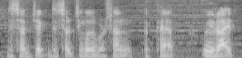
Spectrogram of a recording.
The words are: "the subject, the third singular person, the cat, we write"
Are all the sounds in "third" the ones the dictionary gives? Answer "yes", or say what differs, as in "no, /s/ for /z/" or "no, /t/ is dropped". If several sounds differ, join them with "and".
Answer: no, /s/ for /θ/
